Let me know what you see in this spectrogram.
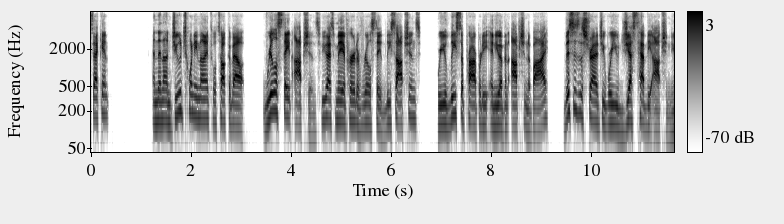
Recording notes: This was a live class recorded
